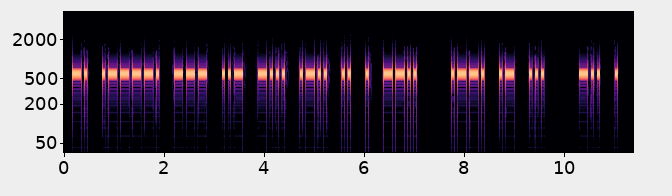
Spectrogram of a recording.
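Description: Morse code, heard as a keyed tone, about 20 wpm, spaced as for 16 wpm, 600 Hz. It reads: N'OUBLIEZ PAS DE
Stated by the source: Bulletin in text and CW form.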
